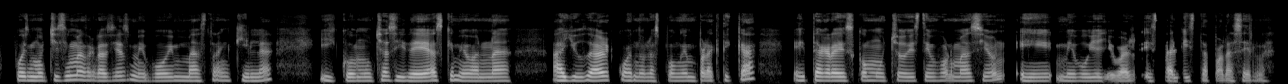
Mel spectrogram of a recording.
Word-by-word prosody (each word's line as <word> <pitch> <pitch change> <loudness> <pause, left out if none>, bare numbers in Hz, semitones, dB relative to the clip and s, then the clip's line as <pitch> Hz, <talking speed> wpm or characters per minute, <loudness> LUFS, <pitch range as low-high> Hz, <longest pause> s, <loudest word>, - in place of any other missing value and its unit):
Pues, 190 -1 +2
muchísimas 190 +3 +1
gracias, 185 +2 0
me 180 -5 -2
voy 170 +1 -1
más 175 -2 -1
tranquila 180 0 -3 0.5
y 180 -3 -3
con 170 0 -1
muchas 185 +2 0
ideas 170 +1 +5
que 200 - -2
me 175 -4 +1
van 165 0 0
a 170 0 +2 0.4
ayudar 180 0 +5
cuando 180 -2 -1
las 170 -1 -1
ponga 175 0 -3
en 175 0 -3
práctica. 190 +9 -1 0.3
Eh, 185 -1 -3
te 185 - +2
agradezco 180 0 +4
mucho 180 -1 -2
esta 175 +2 -1
información, 175 -3 0
eh, 165 0 -1
me 170 -1 -3
voy 165 0 -2
a 170 - 0
llevar 85 - -1
esta 165 -1 -2
lista 165 +1 -4
para - - -4
hacerla. - - -4
175 Hz, 170 wpm, -25 LUFS, 170-185 Hz, 0.5 s, ideas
